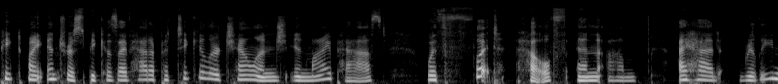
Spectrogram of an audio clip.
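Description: Clock drift between sender and receiver runs through the whole clip: the sender's clock is about 3% slower than the receiver's, so the jitter buffer keeps draining and the receiver has to pad out the speech to avoid running empty. From 0.25 s to 7.71 s, repeated timing corrections stretch the speech to 97% speed. Short segments are repeated at uneven intervals, all lengthening the audio and adding around 200 ms in total. If heard at all, they come through as slight hiccups and a faintly unsteady, dragging pace.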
